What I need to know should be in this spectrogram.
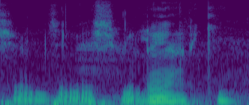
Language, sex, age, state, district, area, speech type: Bengali, male, 18-30, West Bengal, Malda, urban, spontaneous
